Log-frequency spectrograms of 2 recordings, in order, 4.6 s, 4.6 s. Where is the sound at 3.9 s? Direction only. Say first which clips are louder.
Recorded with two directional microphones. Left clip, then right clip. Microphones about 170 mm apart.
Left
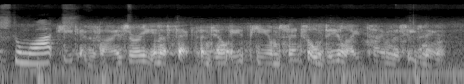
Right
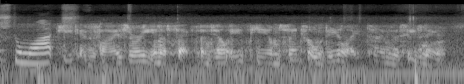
Right 1 dB; centre (ahead or behind).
